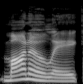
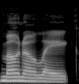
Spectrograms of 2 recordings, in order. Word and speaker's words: Mono Lake: about it, but just like it's it's not Mono Lake, it's Mono Lake. Like the whole like mono mono um the way it's pronounced is like Eastern Sierras.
